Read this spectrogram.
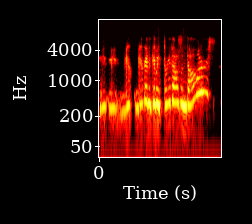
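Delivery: high, stammering with delight; can't believe the offer; excited daughter. Retold or imitated. Daughter asking mom about the money, high and thrilled. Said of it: "she was excited".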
